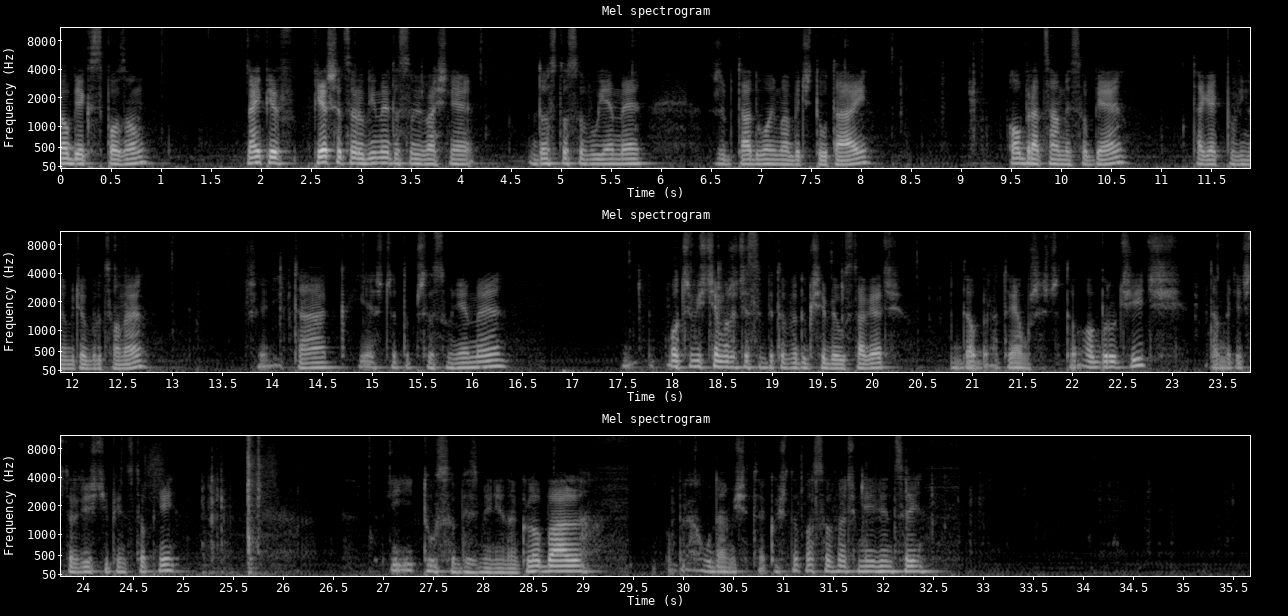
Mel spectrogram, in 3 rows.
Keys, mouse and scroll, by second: 1.9 click, 3.4 a, 3.9 w, 4.2 click, 5.8 click, 5.8 right click, 5.8 typing, 7.9 click, 8.3-9.4 typing, 8.8 click, 12.5 ctrl+right click, 12.9-14.1 typing, 13.6 click, 17.3 click, 17.8-20.3 typing, 18.3 right click, 20.2 click, 23.2 right click, 23.5 click, 25.3-26.6 typing, 25.7 Return, 26.6 click, 27.9 middle click, 27.9 typing, 29.7 click, 29.8 typing, 30.2 middle click, 31.2-32.9 typing, 33.0 click, 34.1 click, 34.2-35.6 typing, 34.9 click, 35.1 click.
